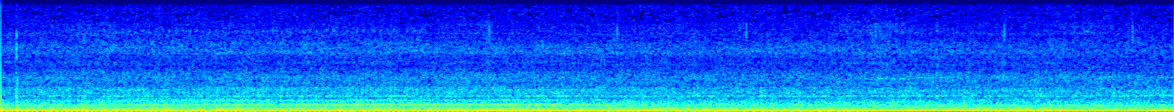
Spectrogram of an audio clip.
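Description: Uneven, wavering low rumble at idle just after a cold start, the beat never settling; rough running with the cause unconfirmed.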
